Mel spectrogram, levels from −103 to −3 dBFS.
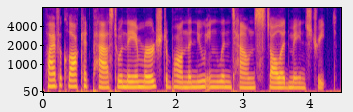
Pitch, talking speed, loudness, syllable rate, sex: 190 Hz, 200 wpm, -19 LUFS, 5.2 syllables/s, female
